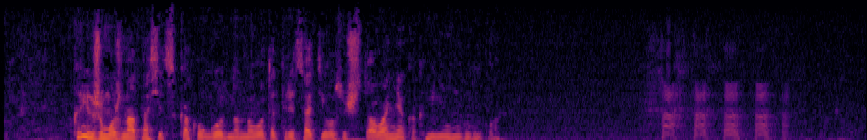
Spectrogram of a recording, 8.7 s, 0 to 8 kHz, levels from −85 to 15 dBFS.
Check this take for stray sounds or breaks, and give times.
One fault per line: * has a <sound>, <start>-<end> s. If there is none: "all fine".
* has a laugh, 6.4-7.9 s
